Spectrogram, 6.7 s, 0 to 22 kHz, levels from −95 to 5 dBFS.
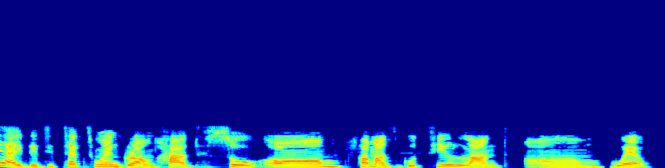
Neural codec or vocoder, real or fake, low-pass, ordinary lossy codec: none; real; 5.4 kHz; none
